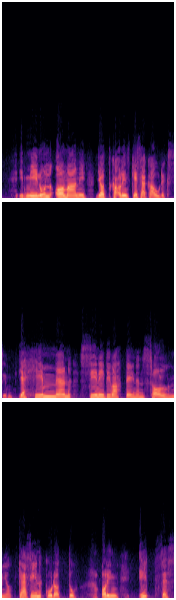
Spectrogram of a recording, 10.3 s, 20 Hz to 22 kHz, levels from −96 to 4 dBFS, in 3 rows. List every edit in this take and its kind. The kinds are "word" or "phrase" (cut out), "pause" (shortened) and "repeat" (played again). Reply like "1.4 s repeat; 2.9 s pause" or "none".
2.5 s phrase; 3.7 s pause; 7.1 s pause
